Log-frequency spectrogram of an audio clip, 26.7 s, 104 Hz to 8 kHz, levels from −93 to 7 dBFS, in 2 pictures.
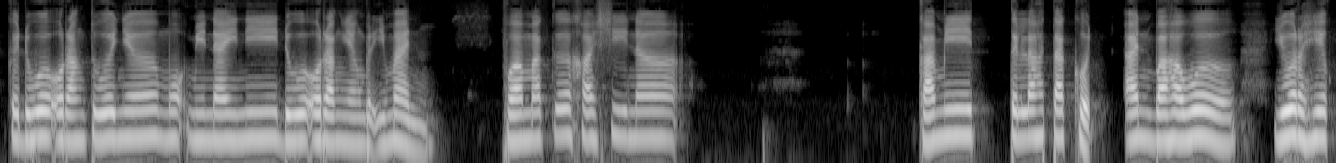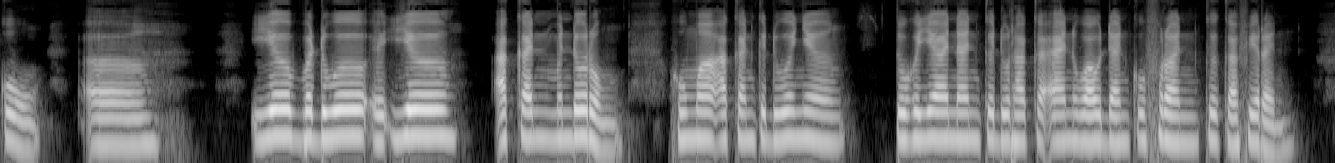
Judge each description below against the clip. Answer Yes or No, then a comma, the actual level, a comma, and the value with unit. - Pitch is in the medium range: No, high, 200 Hz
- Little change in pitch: Yes, narrow, 1.6 semitones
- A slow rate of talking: Yes, slow, 70 wpm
